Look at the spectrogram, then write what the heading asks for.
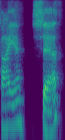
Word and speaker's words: Tya Seth: from the isu golf team her name is taya seth i believe that's how you pronounce it right yes sir and uh you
